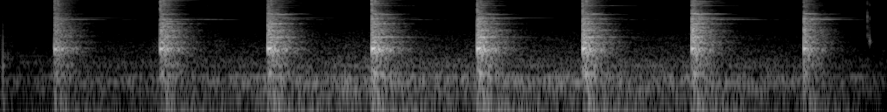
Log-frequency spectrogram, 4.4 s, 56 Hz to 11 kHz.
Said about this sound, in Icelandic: Við rifjum upp eldra viðtal úr sögumalandi frá árunnu 2018 þar sem Dagur Gunnarsson fylgdist með eldsmið að störfum.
